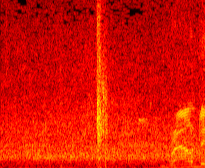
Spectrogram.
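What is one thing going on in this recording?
A wooden bat cracks against a baseball.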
